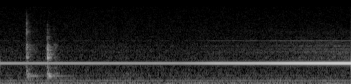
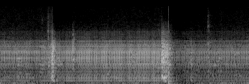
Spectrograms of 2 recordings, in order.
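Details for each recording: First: 1940s Canadian Red Cross tube radio with old capacitors not yet replaced, during a rough IF alignment tuned to 455 kHz: after two clicks a steady, pure whistle near 1 kHz swells and holds loud and clean, showing a well-peaked IF. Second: 1940s Canadian Red Cross tube radio, still fitted with old capacitors, during a rough IF alignment check with an extra ground added. A constant buzzing hum with crackles drowns out the stations; interference, with weak reception traced to bad IF alignment.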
